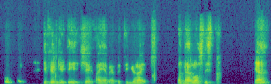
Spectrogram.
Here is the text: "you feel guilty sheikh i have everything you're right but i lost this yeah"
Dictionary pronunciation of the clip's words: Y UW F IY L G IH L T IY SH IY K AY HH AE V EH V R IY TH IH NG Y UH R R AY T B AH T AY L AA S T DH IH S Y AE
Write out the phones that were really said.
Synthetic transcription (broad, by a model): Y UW F IY L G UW T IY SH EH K AY HH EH V EH V R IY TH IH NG Y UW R R AY T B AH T AY L AA S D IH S Y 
